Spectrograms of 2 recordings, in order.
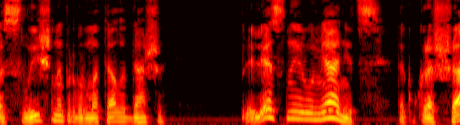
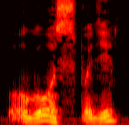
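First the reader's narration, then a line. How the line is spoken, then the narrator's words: Pleading. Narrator (Russian): взмолилась Настя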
